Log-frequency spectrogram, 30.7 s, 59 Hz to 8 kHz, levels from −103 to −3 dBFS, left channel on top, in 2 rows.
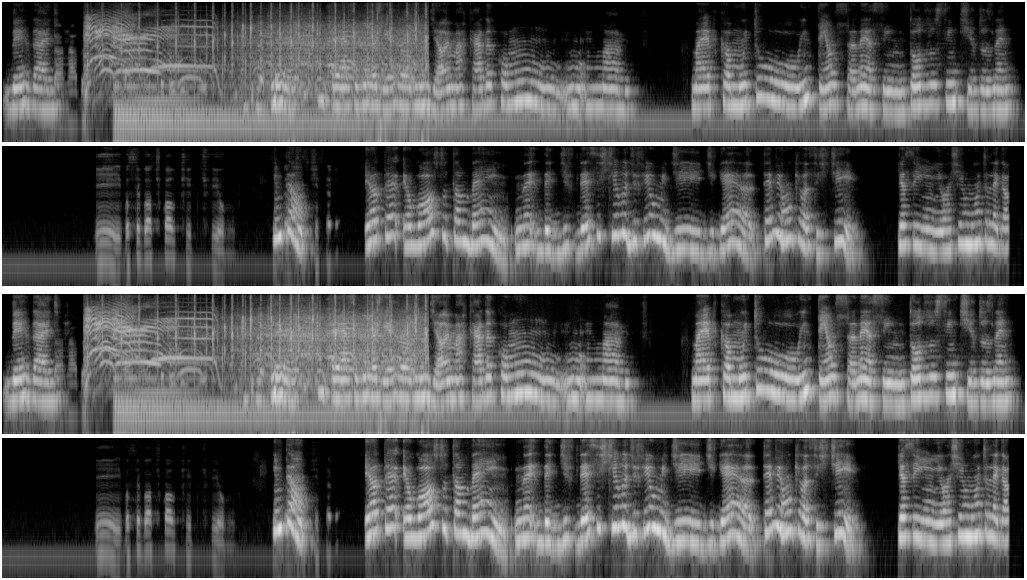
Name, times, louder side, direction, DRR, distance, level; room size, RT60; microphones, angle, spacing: voice 1, 0.0-0.9 3.6-4.5 4.7-9.5 10.3-15.2 19.4-19.9 20.8-28.2 28.8-30.4, right 4 dB, 75° right, 0.6 m, -29 dB
voice 2, 0.6-1.3 1.7-3.3 3.8-4.5 16.7-18.2 18.5-18.8 19.6-19.7, left 1 dB, 55° left, 5.8 m, -49 dB
Clapping / Cheering, 1.2-6.4, right 6 dB, 30° right, 1.0 m, -33 dB
sound 1, 1.6-14.2, equal, 5° left, 0.7 m, -48 dB
head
